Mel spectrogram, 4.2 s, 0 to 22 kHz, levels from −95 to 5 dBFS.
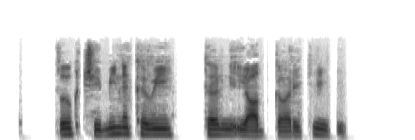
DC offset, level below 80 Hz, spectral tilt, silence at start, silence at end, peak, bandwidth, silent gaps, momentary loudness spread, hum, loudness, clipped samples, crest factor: under 0.1%; -60 dBFS; -5 dB/octave; 0.6 s; 0.7 s; 0 dBFS; 7.4 kHz; 1.82-2.03 s; 9 LU; none; -19 LUFS; under 0.1%; 20 dB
